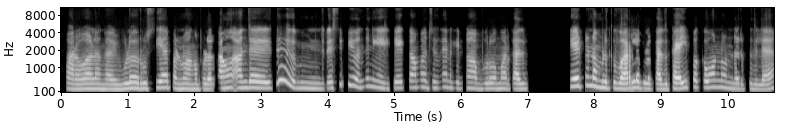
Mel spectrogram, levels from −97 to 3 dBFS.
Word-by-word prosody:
பரவால்லங்க. 195 0 +1 0.2
இவ்ளோ 200 +4 +1 0.2
ருசியா 240 +5 0
பண்ணுவாங்க 195 -2 0
போலருக்கு. 195 +3 +1
அவ 225 +2 +1 0.2
அந்த 235 +1 +1 0.3
இது 230 - -3 0.7
ரெசிபி 345 - -5
வந்து 260 +2 -8
நீங்க 250 -4 -2 0.2
கேட்காம 245 +2 -2
வச்சது 230 -2 -9
தான் 260 - -7
எனக்கு 225 -2 -9
இன்னும் 215 +1 -3
அபூர்வமா 205 +1 -3
இருக்கு. 195 0 0
அது. 195 - -2 0.7
கேட்டும் 305 +2 +5
நம்மளுக்கு 235 -6 +1
வரல 215 +5 +5
போலருக்கு. 200 -2 +1
அது 190 - -4
கை 205 0 +9 0.2
பக்கவனு 255 0 -2
ஒண்ணு 205 -3 -4
இருக்குதுல்ல? 185 -1 -5
215 Hz, 155 wpm, -20 LUFS, 195-245 Hz, 0.7 s, கை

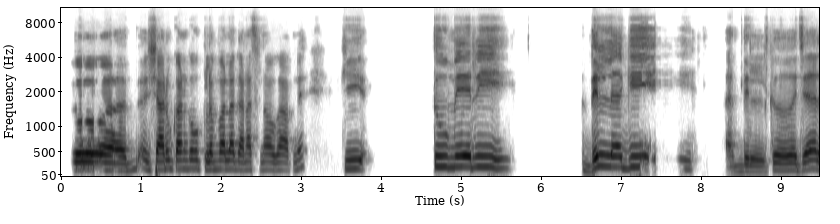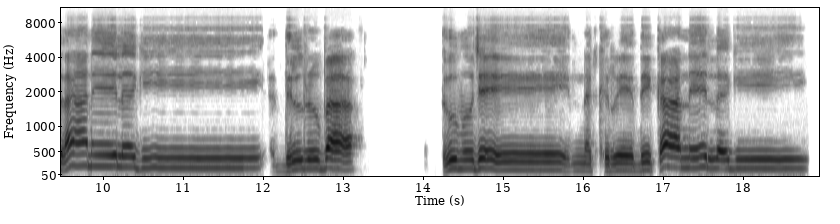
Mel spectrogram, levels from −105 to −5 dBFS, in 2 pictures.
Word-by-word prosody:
तो 155 0 +7
अ, 135 -2 +5
द 160 +4 -8
शाहरुख़ 160 +2 +2
खान 170 0 +2
का 170 - -1
वो 170 - -2
क्लब 155 0 0
वाला 165 0 +3
गाना 155 -1 -2
सुना 150 0 -8
होगा 150 0 -2
आपने 150 +6 -8 0.5
कि 170 +1 -2 0.9
"तू 210 0 +2
मेरी 205 +1 +4 1.2
दिल 125 - +5 0.2
लगी, 205 0 +1 1.3
दिल 120 -3 -2
को 140 0 +2
जलाने 220 +6 +1 0.2
लगी। 185 -1 -5 0.3
दिलरुबा" 170 +5 +2 1.4
"तू - - -3
मुझे 170 +1 0 1.2
नखरे 130 +2 -2 0.2
दिखाने 185 +5 +1
लगी।" 175 0 -3
175 Hz, 90 wpm, -23 LUFS, 155-185 Hz, 1.4 s, तो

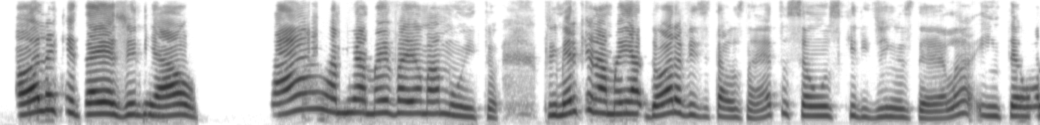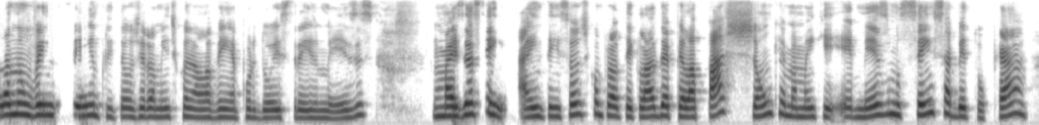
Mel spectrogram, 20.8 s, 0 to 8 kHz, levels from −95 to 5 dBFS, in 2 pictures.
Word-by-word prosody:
Olha, 310 +8 +7
que 345 -3 -3
ideia 270 +1 +6
genial. 245 -2 +3 0.7
Ah, 305 +9 +3 0.3
a - - +3
minha 305 +1 +2
mãe 295 +1 0
vai 295 0 +2
amar 285 -1 0
muito. 210 -8 -4 0.4
Primeiro 255 +6 +2
que 350 - -14
a - - +2
minha 300 -2 +4
mãe 275 +1 +1
adora 275 +3 +4
visitar 220 -4 -5
os 195 -2 -8
netos, 240 - -8
são 230 -2 -1
os 230 -1 -4
queridinhos 200 -3 -7
dela, 180 +10 -4
então 225 -1 -2
ela 245 +2 +4
não 260 -1 +3
vem 250 +1 +2 0.2
sempre, 230 -1 -1
então 205 +2 -5
geralmente 205 0 -4
quando 215 -2 -3
ela 190 0 -3
vem 195 +1 -4
é - - -5
por 195 +1 -8
2, 185 +1 -5
3 185 -2 -5
meses. 180 +8 -6 0.6
Mas, 225 +1 +3
assim, 260 -3 +1
a - - -3
intenção 215 +3 -1
de 265 0 -10
comprar 245 -5 -1
o - - -7
teclado 210 +1 0
é 235 - +4
pela 215 -2 +2
paixão 230 +2 -1
que 290 - -12
a - - -1
minha 220 -2 -2
mãe 210 0 -3
que 210 0 -5
mesmo 245 +7 0
sem 250 +3 0
saber 275 -9 -1
tocar, 215 +8 -3
230 Hz, 170 wpm, -23 LUFS, 205-265 Hz, 0.7 s, Olha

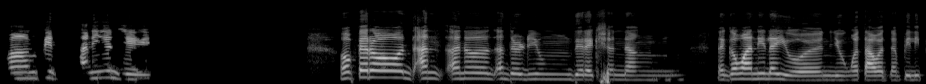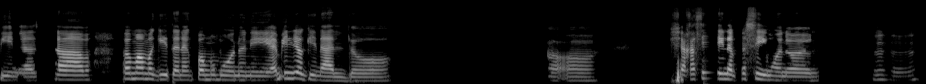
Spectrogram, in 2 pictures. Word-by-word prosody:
um, 280 +1 +6
pe 305 -2 +5 0.3
ano 280 +2 +2
yun 315 -2 0
eh. 450 - +2 1.9
Oo, 280 +2 +3
pero 330 +1 +7 0.2
an 310 - -3 0.4
ano, 265 +1 +1 0.3
under 250 -1 -2
din 245 0 -6
yung 240 - -13 0.2
direksyon 225 -1 -3
ng 210 0 -3 0.8
nagawa 250 +3 +5
nila 255 0 +2
yun, 200 -2 -3
yung 200 0 -8
watawat 205 -1 +1
ng 205 -1 -9
Pilipinas 195 -4 -7 0.2
sa 215 -1 +1 0.3
pamamagitan 255 -4 +1
ng 210 - -14
pamumuno 220 -2 -6
ni 195 -1 -5
Emilio 275 -3 0
Aguinaldo. 175 -4 -5 1.6
Oo. 180 -1 -13 0.7
Siya - - -2
kasi 245 +4 -3
pinagpasimo 245 -4 +1
no'n, 185 -2 -5 0.6
mm. 200 -3 -21
220 Hz, 110 wpm, -25 LUFS, 200-255 Hz, 1.9 s, pero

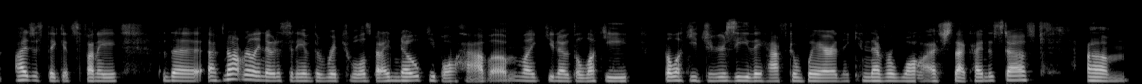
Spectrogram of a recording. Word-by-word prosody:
I 200 +1 +5
just 190 -2 -11
think 170 -1 -2
it's - - -8
funny. 160 0 0 0.4
The 175 -2 +2
I've 185 0 -1
not 235 +1 +5
really 215 -3 +4
noticed 175 -1 0
any 165 -1 -2
of 165 -1 -1
the 165 -1 -4
rituals 160 0 -2
but - - +3
I 160 - +3
know 175 +1 +2
people 180 -5 -4
have - - 0
‘em. - - -1
Like, 170 -2 -1
you 175 - -3
know, 160 -1 +2
the 155 - -3
lucky 160 +1 -1 0.3
the 180 - +6
lucky 180 0 0
jersey 170 +2 -3
they 165 0 +2
have 155 0 -1
to 165 - -1
wear 160 -2 +5
and 155 - -3
they 155 - -13
can 170 +2 -10
never 170 0 +3
wash, 160 +1 -1
that - - +3
kinda 165 +2 0
stuff. 200 +2 +1 0.5
Um, 165 - +3
170 Hz, 215 wpm, -25 LUFS, 160-180 Hz, 0.5 s, the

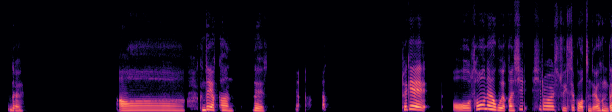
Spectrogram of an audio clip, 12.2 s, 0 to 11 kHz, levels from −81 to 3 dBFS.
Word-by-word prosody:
네. 200 -8 -6 1.9
아 220 -1 -2 0.3
근데 275 +4 +3
약간 225 -6 +1 0.4
네. 205 -5 +1
스 - - -29 0.6
야 - - -9 0.4
앗 - - -11 1.5
되게 295 -3 +5 0.5
어 220 0 0
서운해하고 315 - +4
약간 205 +1 +1
싫 305 +9 -8 0.2
싫어할 310 -2 -1
수 220 - -11
있을 235 +4 -7
것 215 - -1
같은데요 185 +1 0
근데? 220 +1 +1
220 Hz, 165 characters per minute, -21 LUFS, 210-275 Hz, 1.9 s, 되게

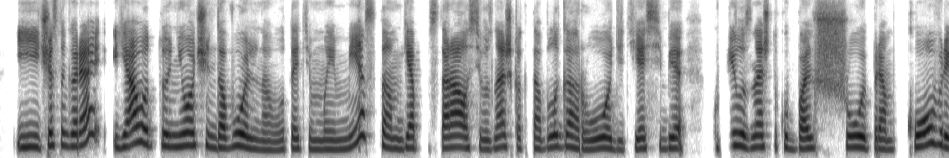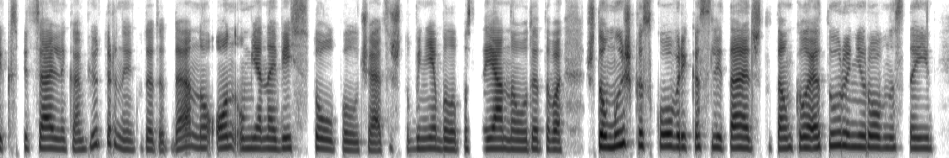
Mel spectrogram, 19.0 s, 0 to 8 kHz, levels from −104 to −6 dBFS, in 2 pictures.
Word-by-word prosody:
И, 215 0 0
честно 245 +3 +1
говоря, 235 +2 +4 0.3
я 225 +6 +4
вот 280 -3 0
не 230 0 +1
очень 245 -2 +1
довольна 200 -5 +1
вот 170 +2 -8
этим 190 -2 -4
моим 170 0 -4
местом. 225 - -1
Я 205 +2 +3
постаралась 205 +1 +1
его, 175 -1 -5
знаешь, 210 +5 0
как-то 195 0 -7
облагородить. 190 -4 -1
Я 190 +1 +1
себе 195 0 -2 0.3
купила, 235 +4 -1
знаешь, 220 +1 0
такой 215 -1 -7
большой 200 +3 +1
прям 185 -3 -3
коврик 235 -2 +2
специальный 195 -2 0
компьютерный, 180 +1 -5
вот 190 - -7
этот, 155 -2 -7
да, 185 +3 +1
но 200 -2 -4
он 210 +2 +2
у - - -4
меня 190 0 +1
на 190 0 0
весь 195 +2 -1
стол 185 -3 -2
получается, 155 +1 -4
чтобы 175 +1 -7
не 195 +1 0
было 175 -2 -2
постоянно 185 +1 +1
вот 170 +1 -4
этого, 175 -2 -1 0.2
что 225 - +6
мышка 245 +3 +4
с 235 - -4
коврика 220 -2 +2
слетает, 205 -2 +2
что 205 - -8
там 195 +2 0
клавиатура 210 +5 +2
неровно 215 -2 +1
стоит. 195 -2 -4
200 Hz, 175 wpm, -23 LUFS, 185-220 Hz, 0.3 s, что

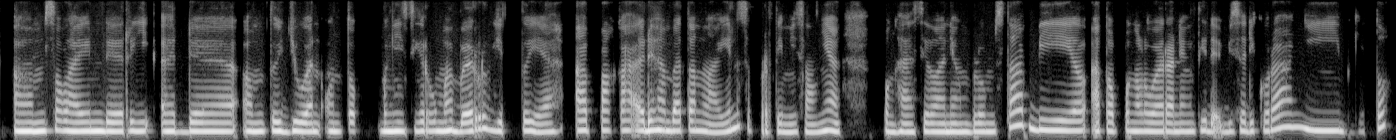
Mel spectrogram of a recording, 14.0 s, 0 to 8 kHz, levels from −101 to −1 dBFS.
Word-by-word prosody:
mmm, 195 0 +6
selain 195 -1 +4
dari 195 0 +1
ada, 190 0 +1
mmm, 190 -1 +1
tujuan 190 -1 +2
untuk 190 0 -2 0.2
mengisi 195 +1 +3
rumah 195 +1 +3
baru 195 +7 +1
gitu 200 +1 -4
ya, 180 -1 -1 0.2
apakah 210 0 -3
ada 205 0 +4
hambatan 205 -1 +1
lain, 180 +5 -1
seperti 190 - -7
misalnya 180 +3 -1 0.4
penghasilan 180 0 -1
yang 180 0 +1
belum 180 0 -1
stabil 220 -9 0
atau 195 0 -3
pengeluaran 190 -1 -1
yang 185 0 -2
tidak 200 -3 -4
bisa 185 +2 -5
dikurangi, 210 -1 -1
begitu? 180 - -10
195 Hz, 125 wpm, -18 LUFS, 185-205 Hz, 0.4 s, mmm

